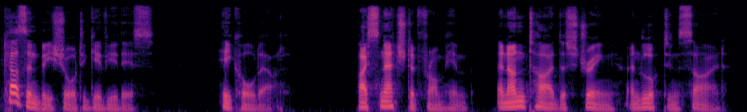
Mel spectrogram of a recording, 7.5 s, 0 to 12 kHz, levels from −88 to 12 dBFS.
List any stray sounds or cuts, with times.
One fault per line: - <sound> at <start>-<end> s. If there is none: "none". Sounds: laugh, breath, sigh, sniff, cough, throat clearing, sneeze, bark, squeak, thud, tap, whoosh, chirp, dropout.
none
